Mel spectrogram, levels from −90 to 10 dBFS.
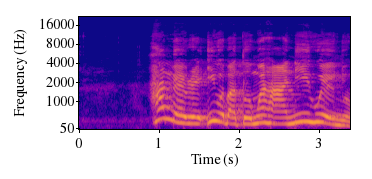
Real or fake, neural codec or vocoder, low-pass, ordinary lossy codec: real; none; 19.8 kHz; Opus, 64 kbps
